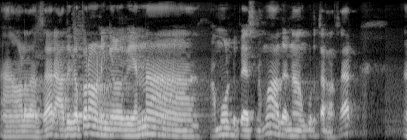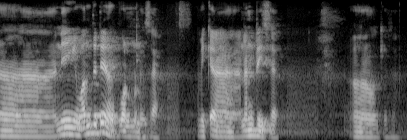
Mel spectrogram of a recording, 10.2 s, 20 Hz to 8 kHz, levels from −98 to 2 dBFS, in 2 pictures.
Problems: none marked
